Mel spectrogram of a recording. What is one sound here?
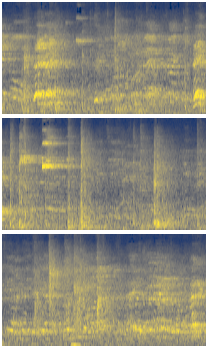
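A ball thumps against the floor.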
